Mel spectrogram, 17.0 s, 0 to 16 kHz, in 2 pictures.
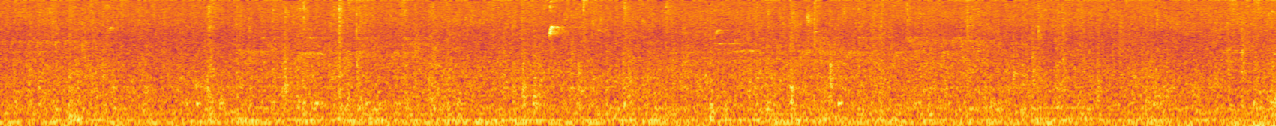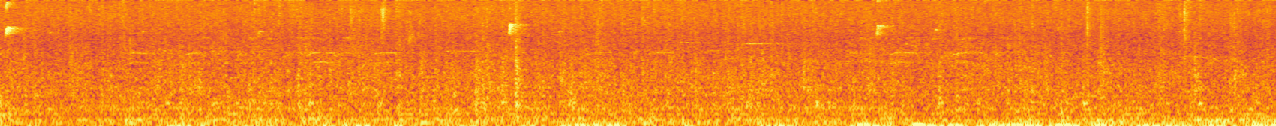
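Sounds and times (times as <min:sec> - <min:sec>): raindrops ticking: 0:00.0 - 0:17.0
steady rain: 0:00.0 - 0:17.0.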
